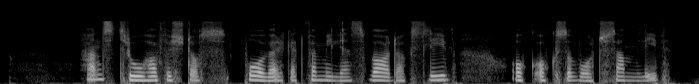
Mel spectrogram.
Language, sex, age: Swedish, female, 18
